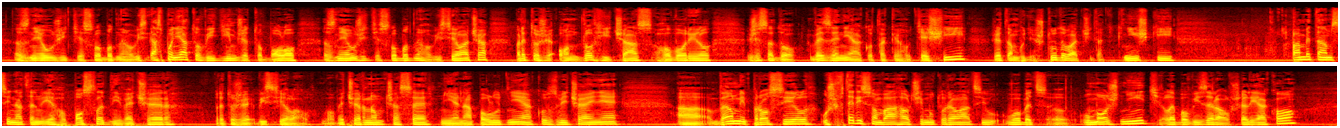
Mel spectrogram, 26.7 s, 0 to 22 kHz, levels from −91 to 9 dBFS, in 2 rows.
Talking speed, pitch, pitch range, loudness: 145 wpm, 115 Hz, 105-130 Hz, -16 LUFS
